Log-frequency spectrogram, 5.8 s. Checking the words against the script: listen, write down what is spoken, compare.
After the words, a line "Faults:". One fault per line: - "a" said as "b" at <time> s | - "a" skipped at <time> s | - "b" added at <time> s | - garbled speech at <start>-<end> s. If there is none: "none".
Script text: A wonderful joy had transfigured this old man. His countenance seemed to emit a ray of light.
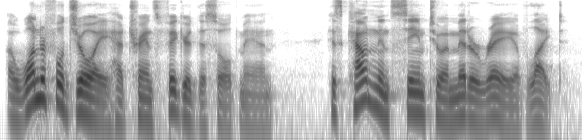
A wonderful joy had transfigured this old man. His countenance seemed to emit a ray of light.
Faults:
none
